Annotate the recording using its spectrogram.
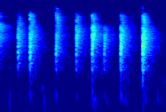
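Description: Chalk tapping against a blackboard while writing: a quick, uneven run of about ten short, sharp strokes.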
